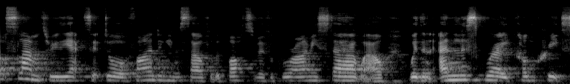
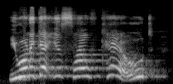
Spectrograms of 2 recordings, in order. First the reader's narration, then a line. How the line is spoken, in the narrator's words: cabbie barked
